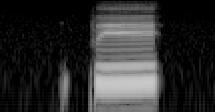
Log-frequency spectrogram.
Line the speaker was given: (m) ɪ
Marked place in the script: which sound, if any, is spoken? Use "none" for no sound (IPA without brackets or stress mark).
p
